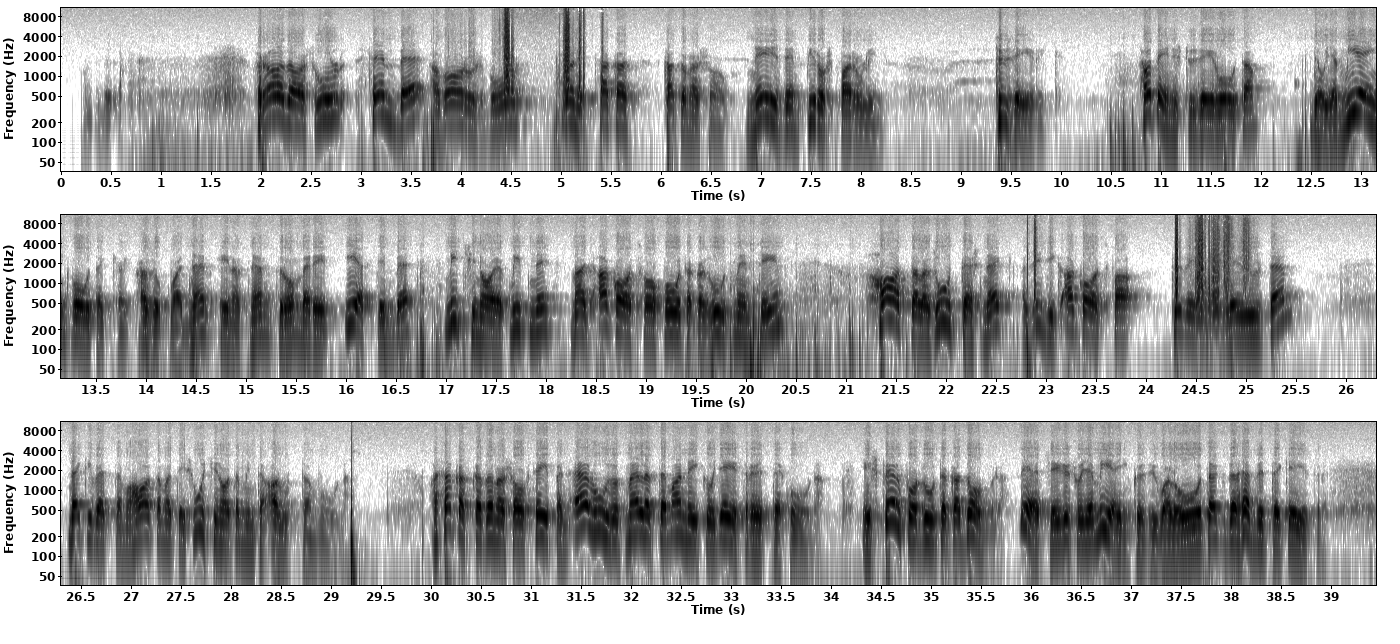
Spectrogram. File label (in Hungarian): nyelvjaras gyujtesek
